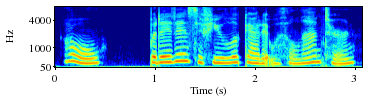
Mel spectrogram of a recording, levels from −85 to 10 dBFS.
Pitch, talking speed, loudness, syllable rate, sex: 260 Hz, 235 wpm, -17 LUFS, 5.4 syllables/s, female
